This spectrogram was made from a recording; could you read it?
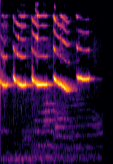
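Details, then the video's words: Javan grey-throated white-eye, used as master song for training cage birds, gives a clean series of about five high whistled notes, each slurring gently downward, with faint low rumble beneath. "BURUNG WERGAN JAWA GACOR COCO JADI PANCINGAN MAUPUN MASTERAN"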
